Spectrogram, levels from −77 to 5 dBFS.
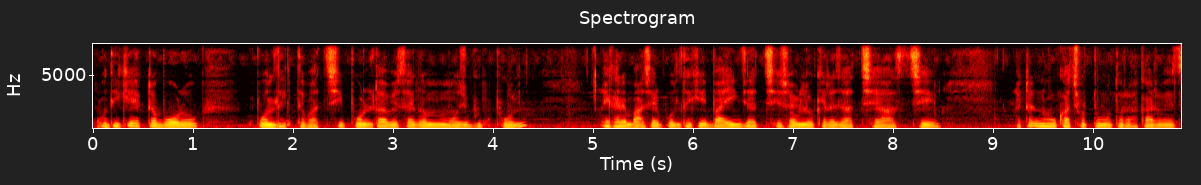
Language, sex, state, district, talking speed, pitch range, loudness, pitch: Bengali, female, West Bengal, Kolkata, 170 wpm, 200-220 Hz, -24 LUFS, 210 Hz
